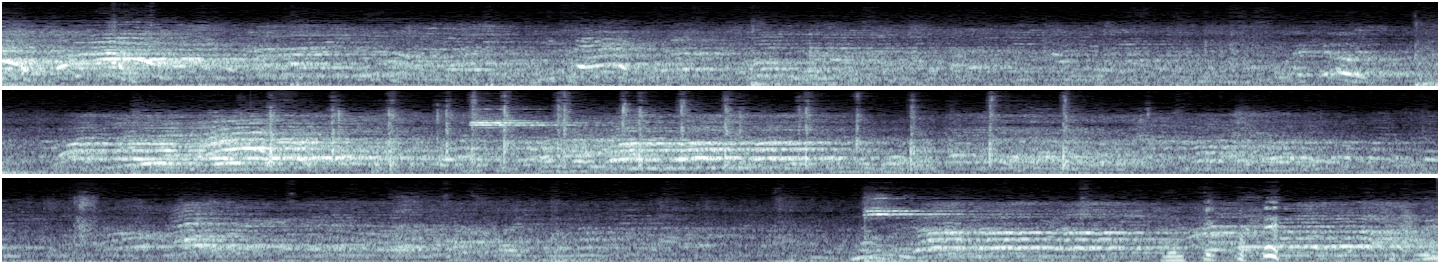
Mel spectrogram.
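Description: Young players shout and call out across a large echoing covered court.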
